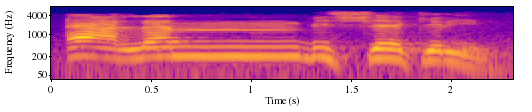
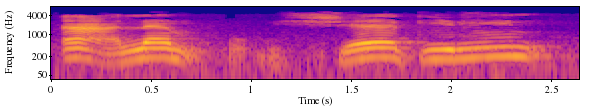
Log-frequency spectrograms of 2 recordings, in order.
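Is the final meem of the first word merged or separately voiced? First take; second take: merged; separately voiced. First: The meem merges smoothly into the following b sound. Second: The meem carries a faint vowel before the b. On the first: The speaker calls it right. "لما نقول أعلم بالشاكرين" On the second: The speaker calls it wrong. "يتوهم السامع إن فيه ميمين، ميم مدغمة وميم إيه فاروم"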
